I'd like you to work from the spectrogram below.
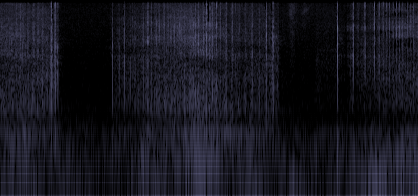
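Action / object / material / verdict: scrape / ridged plastic rice paddle / plastic / none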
